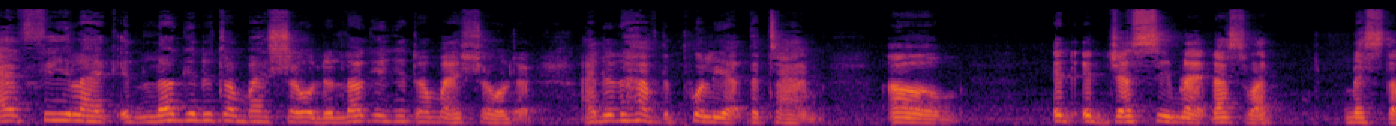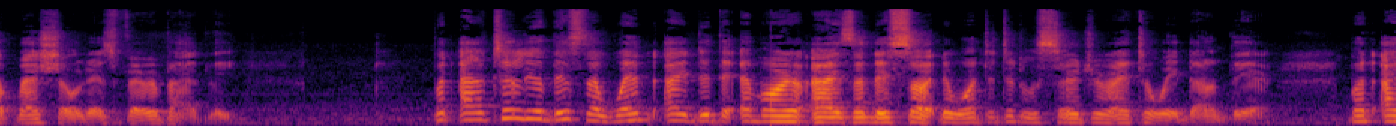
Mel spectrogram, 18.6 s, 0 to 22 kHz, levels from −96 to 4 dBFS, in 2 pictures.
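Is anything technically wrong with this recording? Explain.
Yes. A sudden gain jump runs from 14.44 to 15.51 s. The sound and its background noise step up together by about 6 dB, likely from a digital gain change applied without a ramp.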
